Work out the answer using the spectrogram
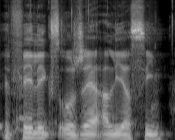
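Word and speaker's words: Félix Auger-Aliassime: Gerade jetzt mit dieser neuen Welle von Carlos Alcaraz, Yannick Sinner, Kaspar Rüth, ähm, auch ein Felix, Felix Auger Alissami. Ich kann das aber nicht aussprechen. – Felix Auger Aliassim. Danke. Perfekt.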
